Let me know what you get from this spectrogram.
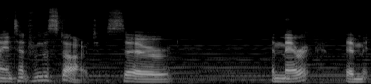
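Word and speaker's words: Aymeric: the the the um the emphasis is on the first syllables it's america america oh i see americ um like cleric americ um also he's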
